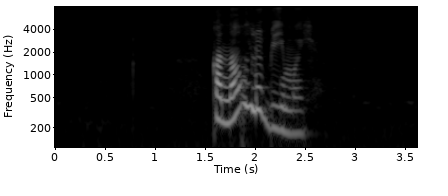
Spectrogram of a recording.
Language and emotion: Russian, neutral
